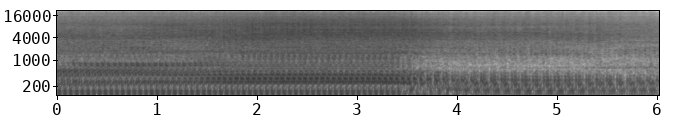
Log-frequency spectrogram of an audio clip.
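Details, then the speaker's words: Machine abandoned over a year, started with a jump strap, choke out and in neutral after the fuel pump cycled: small single engine catches and idles with an even quick thump, then settles lower and steady; runs normally. "Good. At least this thing's running."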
